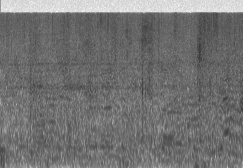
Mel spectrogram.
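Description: Outdoor crowd ambience: indistinct chatter of passers-by, with footsteps on pavement.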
